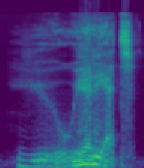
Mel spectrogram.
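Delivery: furious emperor; angry snap. Acted. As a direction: spit out the insult. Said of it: "Bellows snapped".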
